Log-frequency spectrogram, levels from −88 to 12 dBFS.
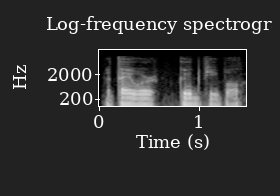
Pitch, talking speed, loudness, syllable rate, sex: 110 Hz, 205 wpm, -16 LUFS, 6.0 syllables/s, male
